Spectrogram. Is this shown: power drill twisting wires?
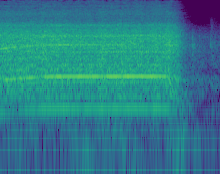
yes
